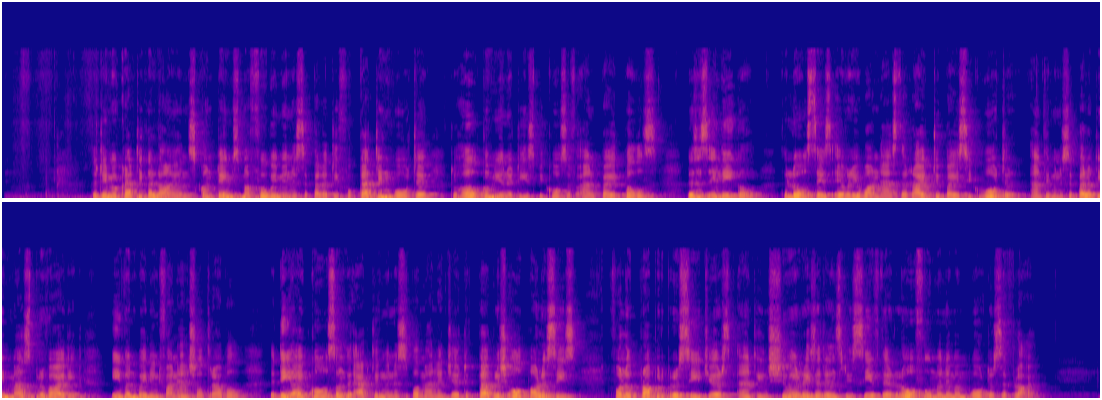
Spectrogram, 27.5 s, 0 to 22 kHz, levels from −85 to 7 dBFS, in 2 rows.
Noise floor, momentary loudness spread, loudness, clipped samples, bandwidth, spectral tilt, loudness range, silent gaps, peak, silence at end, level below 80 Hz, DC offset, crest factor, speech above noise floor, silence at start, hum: -66 dBFS; 10 LU; -27 LUFS; under 0.1%; 17 kHz; -6 dB/octave; 2 LU; none; -8 dBFS; 0.75 s; -64 dBFS; under 0.1%; 18 dB; 39 dB; 1.15 s; none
